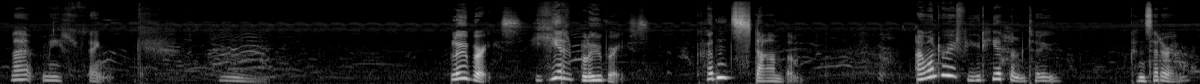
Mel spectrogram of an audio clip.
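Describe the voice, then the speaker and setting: A composed, wryly teasing priestess. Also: female voice, on the low side, very animated. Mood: amused, teasing. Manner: measured, articulate, playfully dry. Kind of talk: dark fantasy audio drama acting.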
